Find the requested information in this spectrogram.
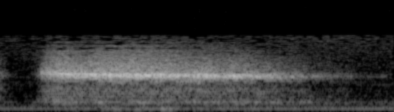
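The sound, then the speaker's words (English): A slow, gentle exhale through the mouth after a held breath, like a soft wind in a relaxation breathing exercise: one airy whoosh of about a second and a half that tapers off, heard alone. “Then you'll let the air out through your mouth when I say relax, as though a gentle wind were blowing, so that it sounds like this.”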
